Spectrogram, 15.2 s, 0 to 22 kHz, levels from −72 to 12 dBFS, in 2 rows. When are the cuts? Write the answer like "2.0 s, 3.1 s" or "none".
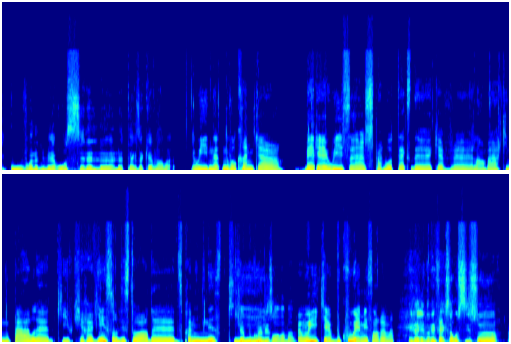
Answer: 4.7 s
